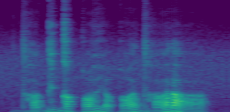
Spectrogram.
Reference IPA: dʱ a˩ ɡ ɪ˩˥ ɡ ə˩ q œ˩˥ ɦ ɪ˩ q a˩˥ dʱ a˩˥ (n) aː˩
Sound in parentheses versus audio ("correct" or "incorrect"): incorrect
